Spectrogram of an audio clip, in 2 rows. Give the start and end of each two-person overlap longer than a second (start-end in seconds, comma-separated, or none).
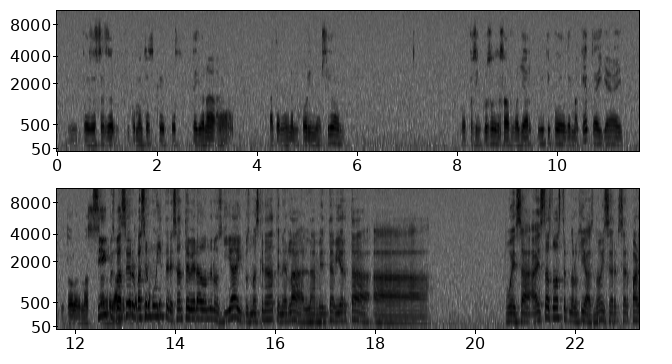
12.4-13.7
